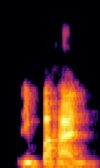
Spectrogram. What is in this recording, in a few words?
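"limpahan", Malay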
